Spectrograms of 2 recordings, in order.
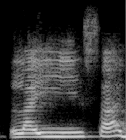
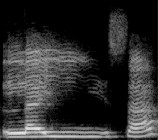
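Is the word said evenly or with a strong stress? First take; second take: evenly; strong stress. First: The word is said evenly, without extra stress. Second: The word is said with a strong stress. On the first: The speaker calls it right. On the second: The speaker calls it wrong.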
